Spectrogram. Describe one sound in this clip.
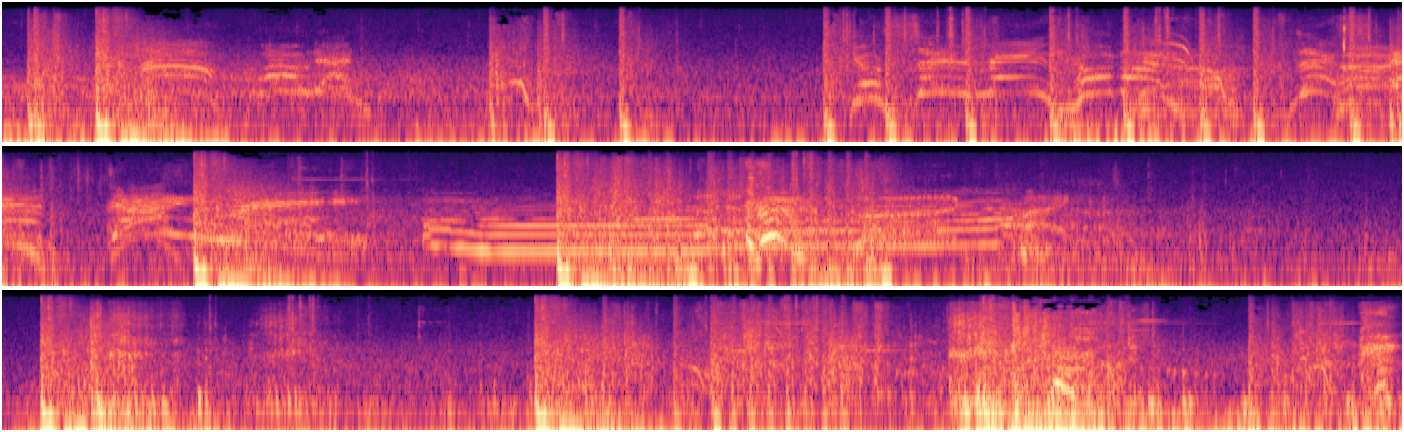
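Creatures growl and snarl close by.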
